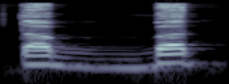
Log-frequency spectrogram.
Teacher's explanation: تابا زبر تبا تا زبر بت، تابا زبر تبا تا زبر بت، تبت، تا پر زبر ہے، یہ تا ہے نہ کہ طا، تا ہے، باریک پڑھا جائے گا، 2 نقطوں والا تا ہے، تا پر زبر ہے، اور تا کے بعد با ہے، با پر زبر ہے، اور با پر زبر کے ساتھ ساتھ با پر شد بھی ہے، جس کی وجہ سے سختی کے ساتھ زور دے کر کے پڑھا جائے گا با کو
